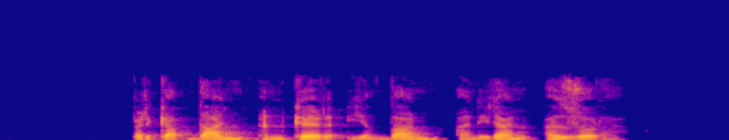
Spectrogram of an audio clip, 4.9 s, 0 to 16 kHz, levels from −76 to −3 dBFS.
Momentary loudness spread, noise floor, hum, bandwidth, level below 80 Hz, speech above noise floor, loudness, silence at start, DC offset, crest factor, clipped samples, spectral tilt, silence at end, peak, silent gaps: 9 LU; -74 dBFS; none; 7.6 kHz; -58 dBFS; 55 dB; -19 LUFS; 0.9 s; under 0.1%; 18 dB; under 0.1%; -6.5 dB/octave; 0.7 s; -2 dBFS; none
